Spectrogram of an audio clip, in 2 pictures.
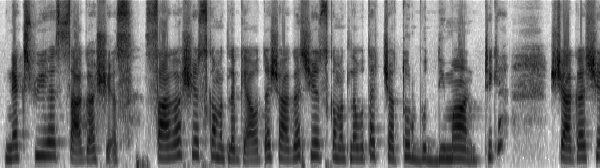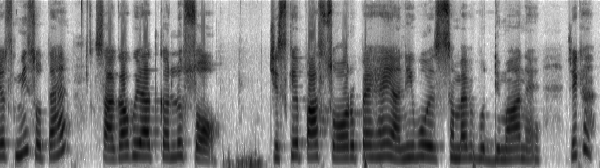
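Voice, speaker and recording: A woman's voice: sits high, a little fast, no room sound. Indian woman teacher spelling out words. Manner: spells words out letter by letter with memory tricks. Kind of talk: exam vocabulary lesson.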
